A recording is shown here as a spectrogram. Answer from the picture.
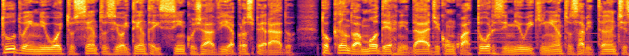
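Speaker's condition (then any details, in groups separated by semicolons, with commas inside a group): No condition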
